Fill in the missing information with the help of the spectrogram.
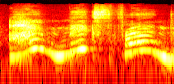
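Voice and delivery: very high and slow, savoring each word; giddy fangirl. Retold or imitated. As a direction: squeal it like a thrilled teen. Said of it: "and then I was like".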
